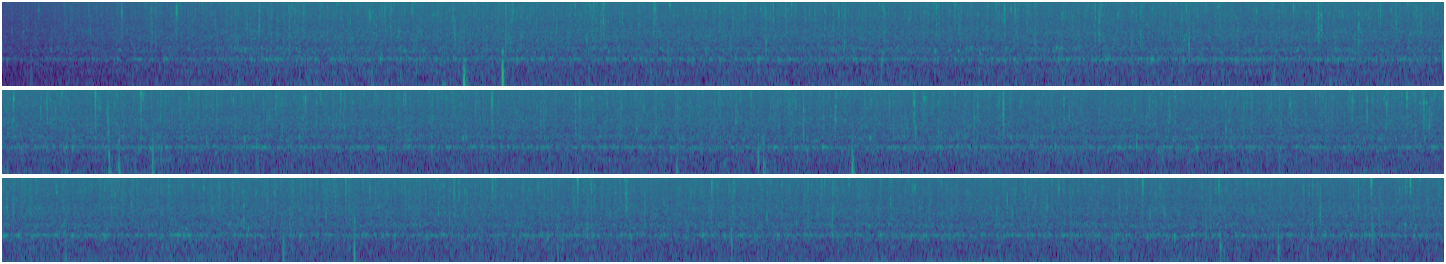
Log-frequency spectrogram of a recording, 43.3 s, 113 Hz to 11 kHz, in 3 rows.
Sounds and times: rain amongst reeds 0:00.0 - 0:43.2

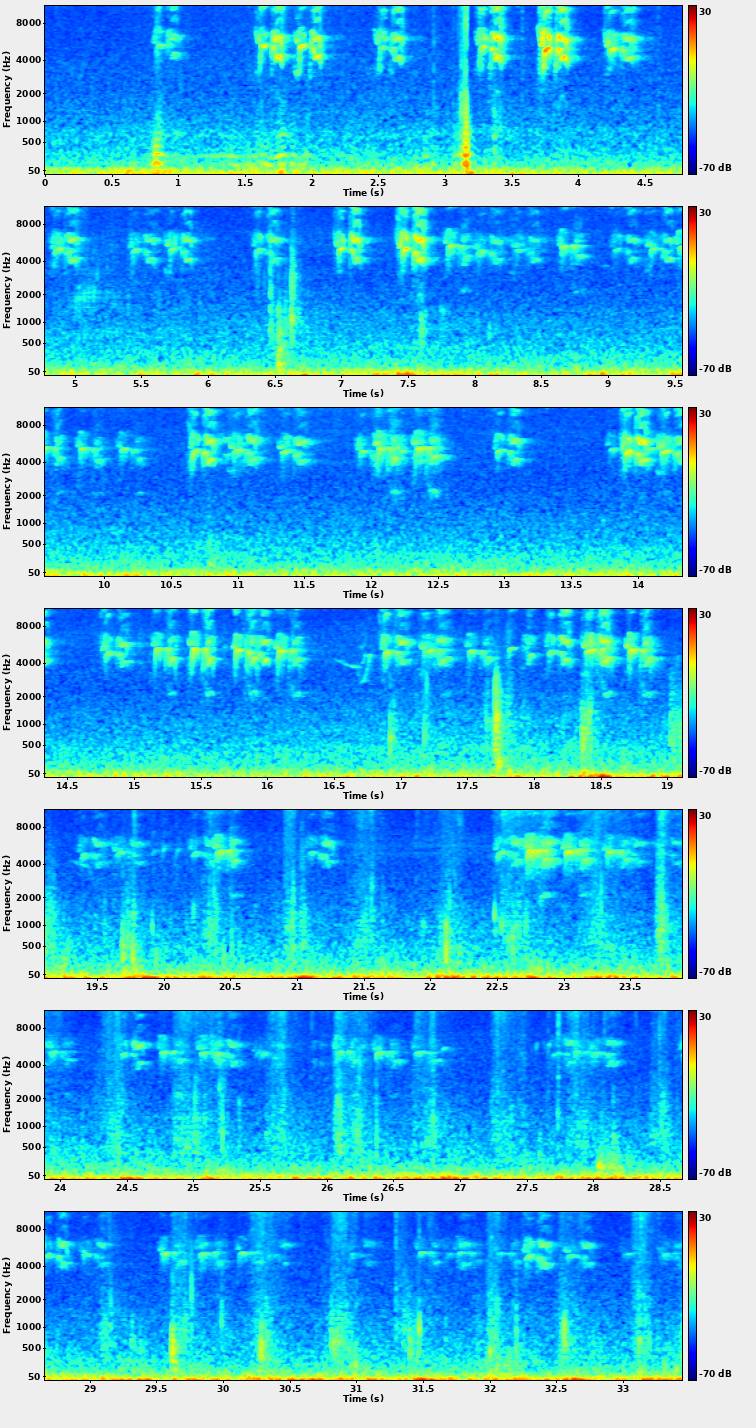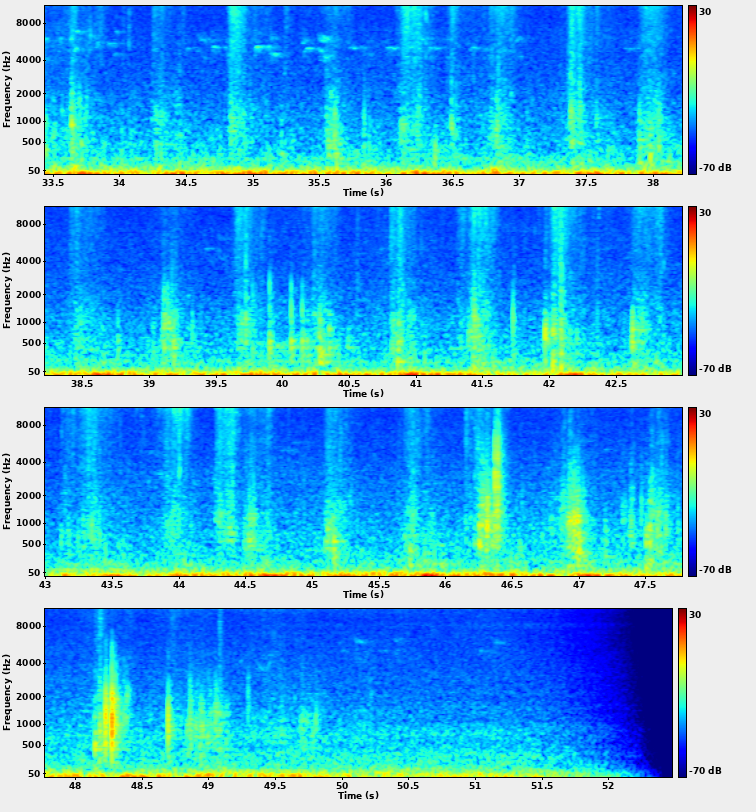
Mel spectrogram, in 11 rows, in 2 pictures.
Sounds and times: Barn swallows flying in and out 0:00.8 - 0:05.1

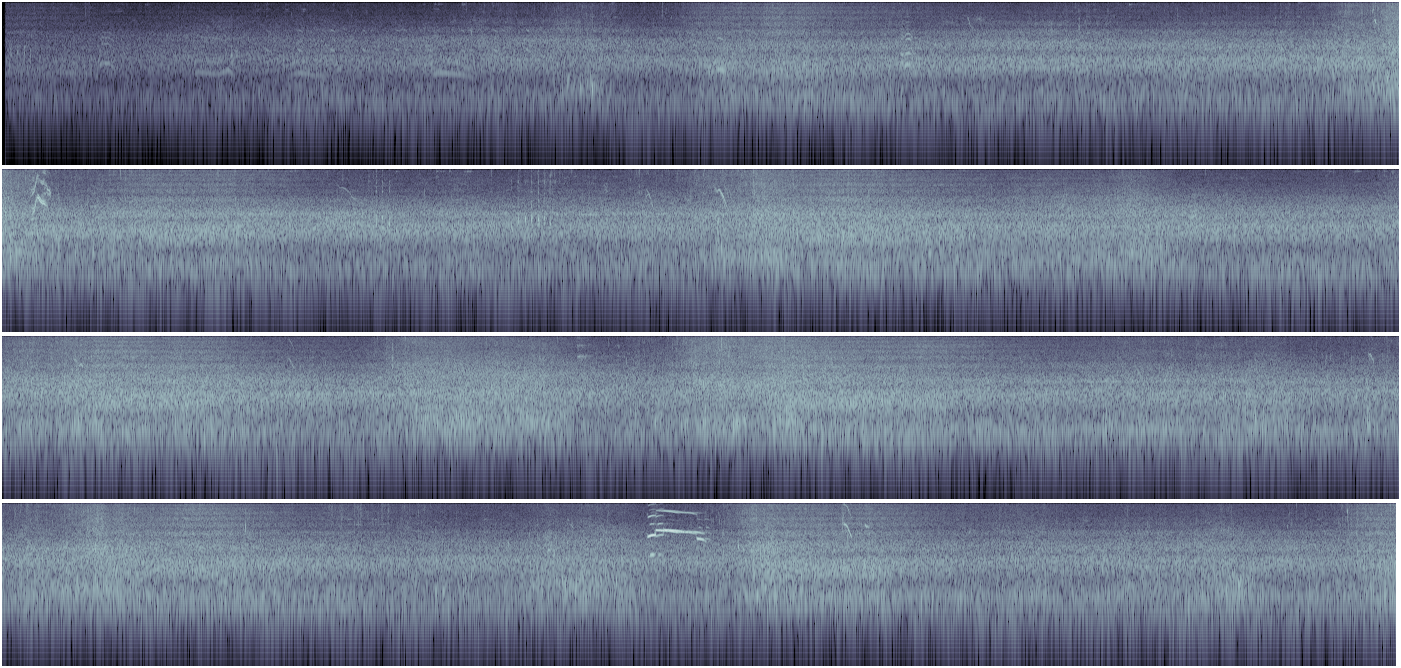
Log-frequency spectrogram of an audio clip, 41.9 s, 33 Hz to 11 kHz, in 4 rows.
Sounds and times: waves 0:00.0 - 0:41.8

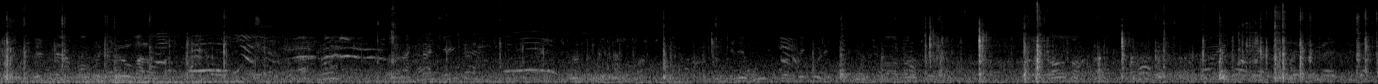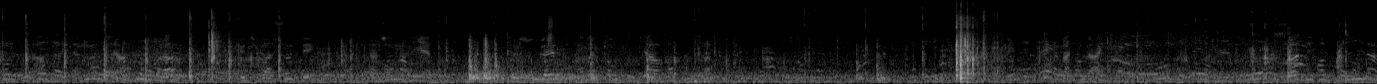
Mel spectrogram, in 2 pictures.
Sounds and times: young girls playing skateboards 0:00.0 - 0:27.5

